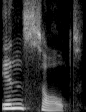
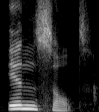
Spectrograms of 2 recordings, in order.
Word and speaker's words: insult: So insult. The first one is a noun. Insult. And then the verb is insult.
